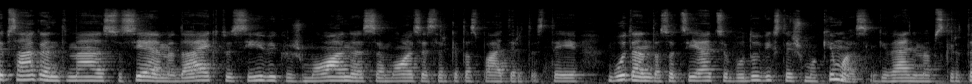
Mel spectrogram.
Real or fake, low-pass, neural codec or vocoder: real; 14.4 kHz; none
